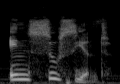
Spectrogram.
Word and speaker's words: insouciant: s o u c i a n t insouciant it's an adjective which means not caring or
